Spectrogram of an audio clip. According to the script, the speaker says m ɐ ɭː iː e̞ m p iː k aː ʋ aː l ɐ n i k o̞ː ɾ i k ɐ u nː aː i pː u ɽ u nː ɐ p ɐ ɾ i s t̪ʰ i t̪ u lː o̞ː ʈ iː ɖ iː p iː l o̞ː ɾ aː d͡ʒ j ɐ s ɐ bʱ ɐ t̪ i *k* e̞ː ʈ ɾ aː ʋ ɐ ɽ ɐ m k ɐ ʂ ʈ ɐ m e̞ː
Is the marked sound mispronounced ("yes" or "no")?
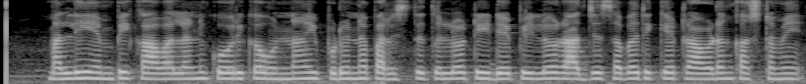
no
